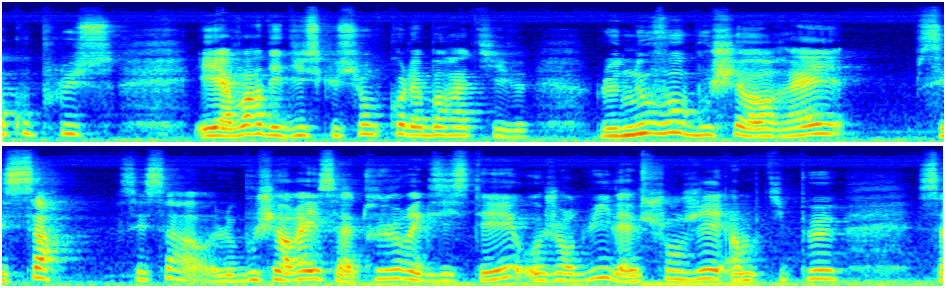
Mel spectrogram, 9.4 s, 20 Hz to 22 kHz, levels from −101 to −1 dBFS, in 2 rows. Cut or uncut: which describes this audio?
cut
